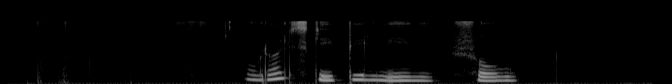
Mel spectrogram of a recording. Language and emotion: Russian, sad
